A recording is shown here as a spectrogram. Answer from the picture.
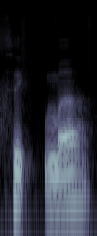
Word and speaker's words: sigma: Untuk data populasi, maka formulanya adalah sigma kuadrat, ya. Ini bacanya sigma.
